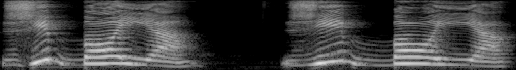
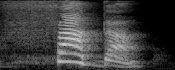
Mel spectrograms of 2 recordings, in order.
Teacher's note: Porque a sílaba mais forte dela é a penúltima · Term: paroxítona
